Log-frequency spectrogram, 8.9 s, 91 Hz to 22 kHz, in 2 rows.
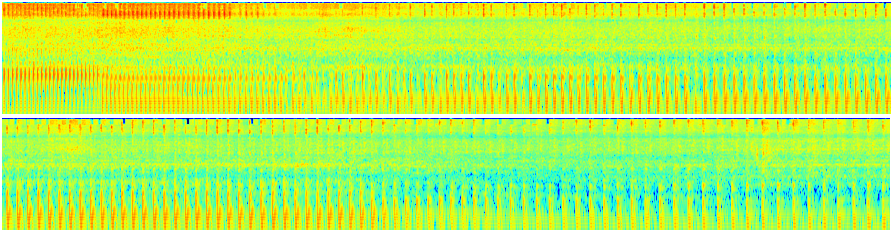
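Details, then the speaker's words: Lexmoto 125 four-stroke motorcycle, cold, exhaust baffle removed: loud raw popping exhaust note with cold idle revs hunting up and down, unmuffled; open exhaust without baffle, loose baffle adjuster possibly adding ticking. "let's give this a sound test shall we with no baffle and there we have it no baffle revs are a bit up and down because it's obviously cold"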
